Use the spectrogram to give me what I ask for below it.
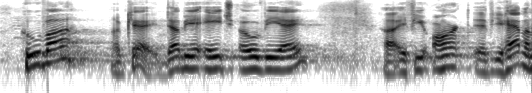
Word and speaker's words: Whova: Furthermore, we are excited to invite you to make the most of our conference mobile app, and the pronunciation may be lost here. Whova, is that correct? Whova?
